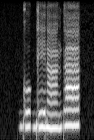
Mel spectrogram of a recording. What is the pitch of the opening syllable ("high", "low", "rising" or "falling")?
low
